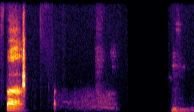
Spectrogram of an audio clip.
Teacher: Yang paling tepat ialah gigi atas pada bibir bawah. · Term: huruf fa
